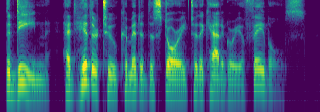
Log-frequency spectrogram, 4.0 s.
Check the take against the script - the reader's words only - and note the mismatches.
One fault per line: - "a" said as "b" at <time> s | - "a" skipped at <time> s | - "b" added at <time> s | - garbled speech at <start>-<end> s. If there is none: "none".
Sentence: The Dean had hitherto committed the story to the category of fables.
none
